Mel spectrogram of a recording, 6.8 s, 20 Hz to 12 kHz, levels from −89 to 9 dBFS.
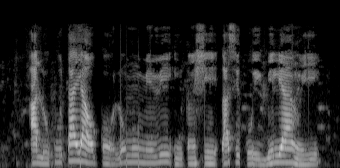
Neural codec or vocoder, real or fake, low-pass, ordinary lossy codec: none; real; 7.2 kHz; AAC, 64 kbps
